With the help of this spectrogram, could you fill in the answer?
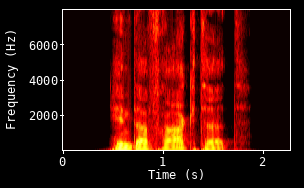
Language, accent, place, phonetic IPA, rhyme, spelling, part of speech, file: German, Germany, Berlin, [hɪntɐˈfʁaːktət], -aːktət, hinterfragtet, verb, De-hinterfragtet.ogg
- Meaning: inflection of hinterfragen: 1. second-person plural preterite 2. second-person plural subjunctive II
